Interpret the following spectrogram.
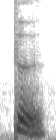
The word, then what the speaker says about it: peut: Then il, elle peut. So you will put T at the end, you don't pronounce it.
